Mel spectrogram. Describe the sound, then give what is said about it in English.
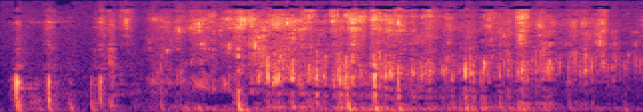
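Hot coffee pours steadily from a big green Stanley metal thermos, a gurgling stream with a few clanks at the start, continuing for about three seconds with no talking. “Let's get the big green Stanley, the big metal thermos over here.”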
